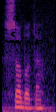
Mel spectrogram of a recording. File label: slovak Saturday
